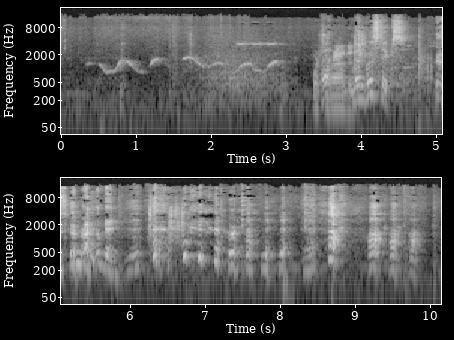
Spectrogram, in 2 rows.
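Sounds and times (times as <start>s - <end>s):
person whistling a wavering sliding tune: 0.3s - 3.0s
speech: 3.4s - 10.0s.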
